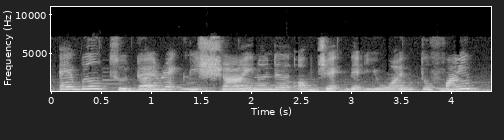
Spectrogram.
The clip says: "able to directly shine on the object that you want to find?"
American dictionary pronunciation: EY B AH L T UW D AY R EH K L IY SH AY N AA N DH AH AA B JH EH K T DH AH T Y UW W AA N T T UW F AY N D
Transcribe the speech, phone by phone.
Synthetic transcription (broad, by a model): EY B AH L T UW D AY R EH K L IY SH AY N AA N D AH AA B JH EH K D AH T Y UW W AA N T T UW F AY N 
